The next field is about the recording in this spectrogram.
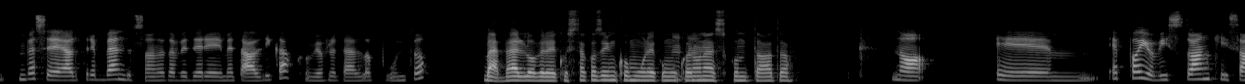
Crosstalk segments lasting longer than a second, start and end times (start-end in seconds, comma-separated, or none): none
